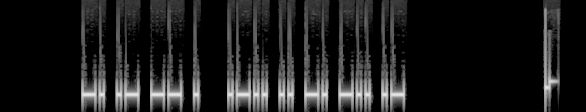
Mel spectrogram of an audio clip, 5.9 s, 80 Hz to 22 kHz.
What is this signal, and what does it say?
Morse code, heard as a keyed tone, about 28 wpm, 700 Hz. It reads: NAME LINDA
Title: Practice QSO - Exchange 1 - Beginning - 28wpm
